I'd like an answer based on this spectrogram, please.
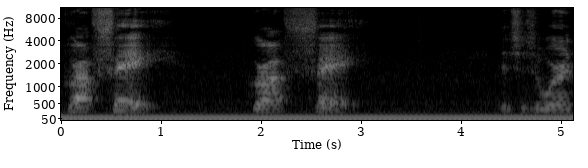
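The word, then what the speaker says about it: γραφή: The third word is pronounced graphe.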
